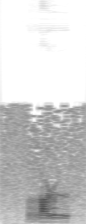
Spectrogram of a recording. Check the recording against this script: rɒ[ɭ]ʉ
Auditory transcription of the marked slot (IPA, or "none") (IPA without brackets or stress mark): ɭ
